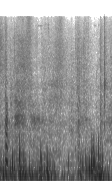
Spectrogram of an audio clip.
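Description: Wind buffeting the microphone, an irregular low rumble, with the tail of a laughing voice at the very start.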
